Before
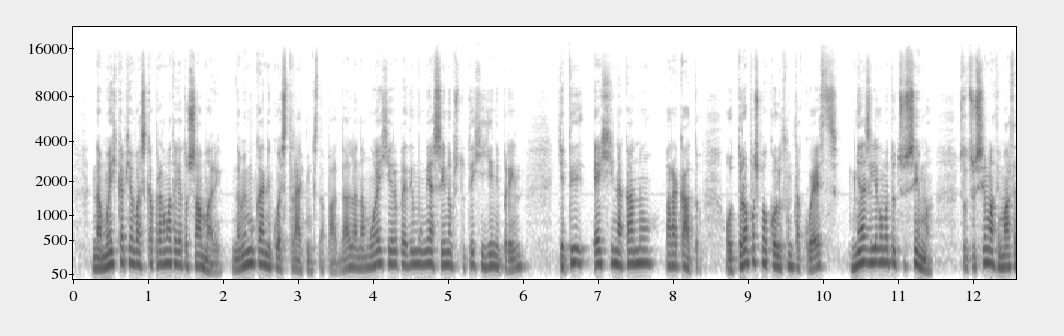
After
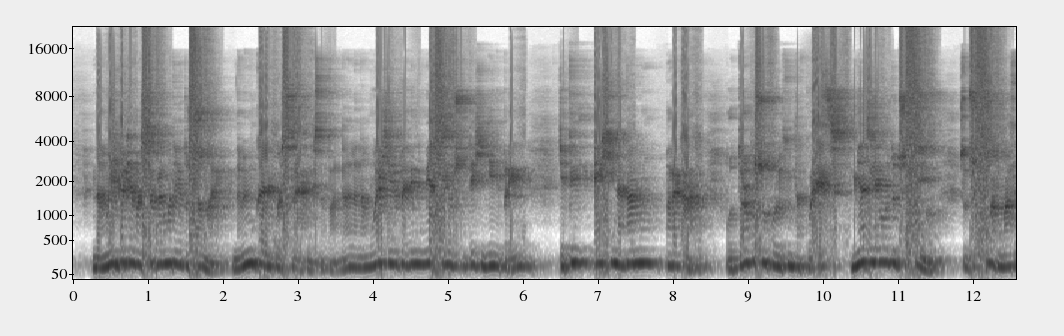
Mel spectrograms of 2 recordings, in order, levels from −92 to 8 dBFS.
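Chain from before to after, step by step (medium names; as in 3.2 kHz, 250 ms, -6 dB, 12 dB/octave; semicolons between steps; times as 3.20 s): spectral sustain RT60 0.69 s; in parallel at +2 dB: compression 8:1, threshold -37 dBFS, peak gain reduction 17 dB; on the sum: FFT filter 190 Hz 0 dB, 510 Hz -24 dB, 1.6 kHz +10 dB, 4.9 kHz +11 dB; integer overflow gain 14.5 dB; high-pass 71 Hz; peaking EQ 420 Hz -7.5 dB 2 oct; gated-style reverb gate 210 ms rising, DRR 11.5 dB; loudness maximiser +14 dB; trim -1 dB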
